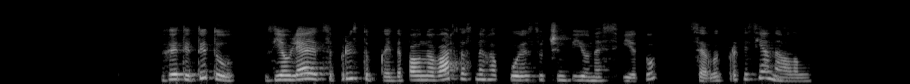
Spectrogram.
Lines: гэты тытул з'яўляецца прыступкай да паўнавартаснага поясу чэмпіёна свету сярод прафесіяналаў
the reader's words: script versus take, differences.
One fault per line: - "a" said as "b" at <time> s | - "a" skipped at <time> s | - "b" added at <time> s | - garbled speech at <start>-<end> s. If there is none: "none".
none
